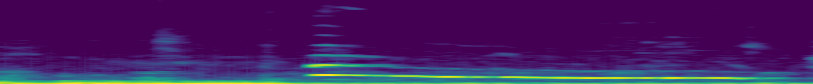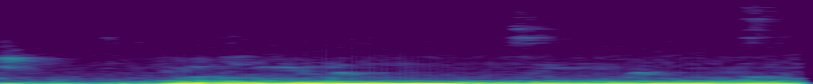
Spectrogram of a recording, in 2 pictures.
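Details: Bengal kitten, newly arrived in the home, crying while facing a large hissing resident cat. One drawn-out meow slides slowly downward and fades, set against a low droning hum.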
